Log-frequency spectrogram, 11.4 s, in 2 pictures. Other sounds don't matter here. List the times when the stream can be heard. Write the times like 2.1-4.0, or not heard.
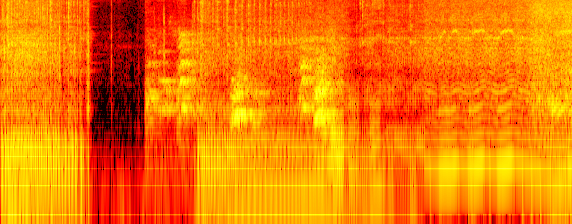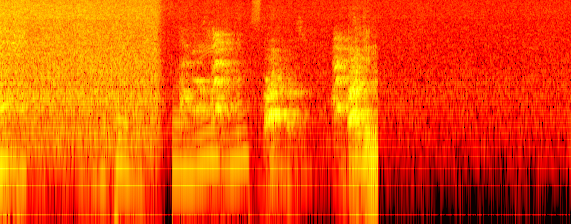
5.2-11.3.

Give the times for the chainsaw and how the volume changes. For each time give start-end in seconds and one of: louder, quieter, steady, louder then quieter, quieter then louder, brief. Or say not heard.
0.0-6.0 quieter then louder.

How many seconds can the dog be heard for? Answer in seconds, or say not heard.
4 s.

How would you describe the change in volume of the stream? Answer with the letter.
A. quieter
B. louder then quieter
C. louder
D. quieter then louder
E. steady
A.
